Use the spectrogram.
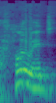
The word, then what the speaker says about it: Lloyd: Yeah, fluid is the Welsh pronunciation. Double L is a soft, unvoiced L in Welsh.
